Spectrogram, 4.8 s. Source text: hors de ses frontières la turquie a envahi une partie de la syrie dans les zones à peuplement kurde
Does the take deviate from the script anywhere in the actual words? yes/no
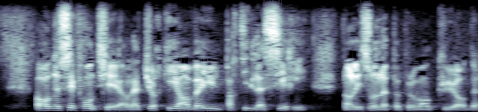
no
